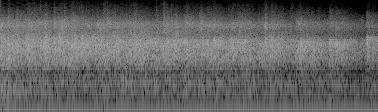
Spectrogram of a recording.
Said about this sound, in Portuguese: Dá um aplauso aí, maravilha. Porque não foi um aplauso, né, irmão?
